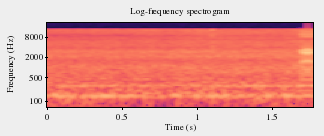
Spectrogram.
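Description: A motorcycle cruising along a road: a steady, loud engine drone with constant wind and road rumble, holding an even pitch throughout without letting up.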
